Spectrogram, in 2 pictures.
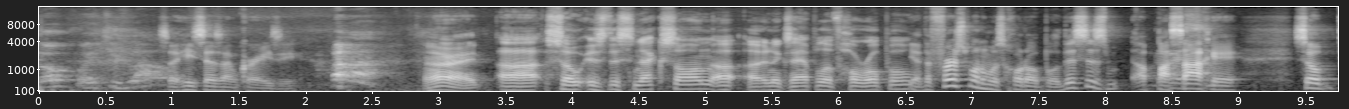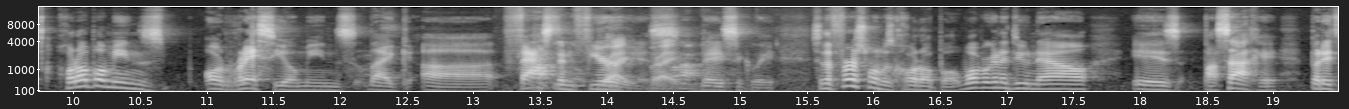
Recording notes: From Big Ears 2023. The duo performs remotely from the 2023 Big Ears Festival in Knoxville, TN.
